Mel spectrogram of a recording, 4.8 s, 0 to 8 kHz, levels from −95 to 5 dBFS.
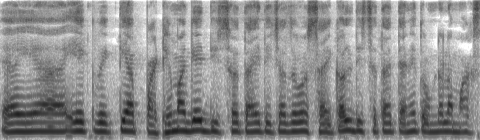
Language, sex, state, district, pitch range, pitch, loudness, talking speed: Marathi, male, Maharashtra, Solapur, 185-195 Hz, 190 Hz, -14 LUFS, 185 wpm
